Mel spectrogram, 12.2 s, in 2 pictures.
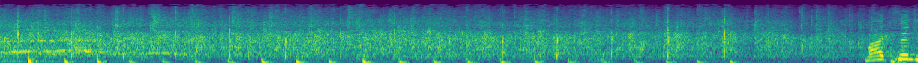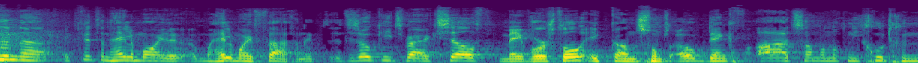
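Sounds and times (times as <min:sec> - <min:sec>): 
audience applause: 0:00.0 - 0:06.6
speech: 0:05.8 - 0:12.2.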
